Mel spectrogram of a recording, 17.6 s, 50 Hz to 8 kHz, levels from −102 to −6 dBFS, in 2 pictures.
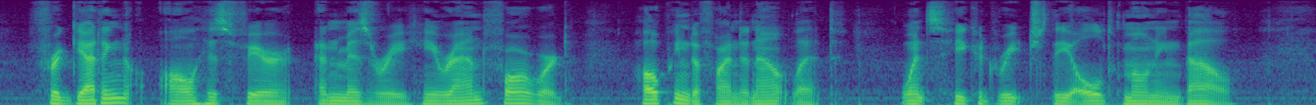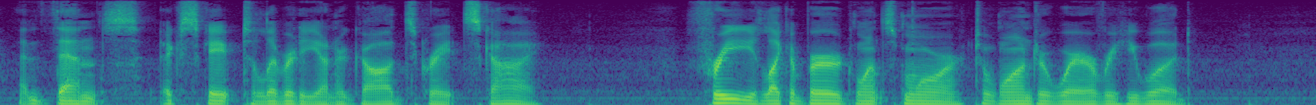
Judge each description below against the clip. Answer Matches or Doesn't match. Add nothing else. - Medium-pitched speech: Doesn't match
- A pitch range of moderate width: Doesn't match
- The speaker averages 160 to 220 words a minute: Doesn't match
